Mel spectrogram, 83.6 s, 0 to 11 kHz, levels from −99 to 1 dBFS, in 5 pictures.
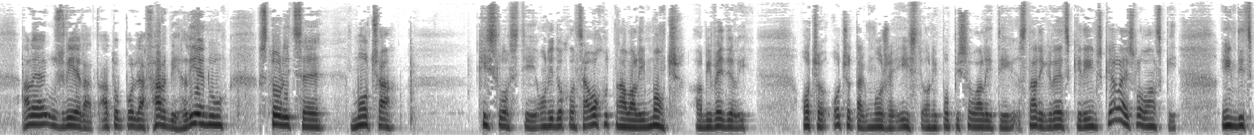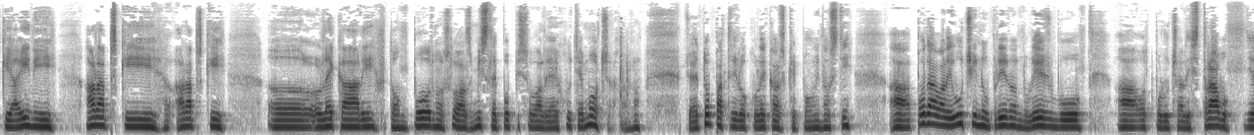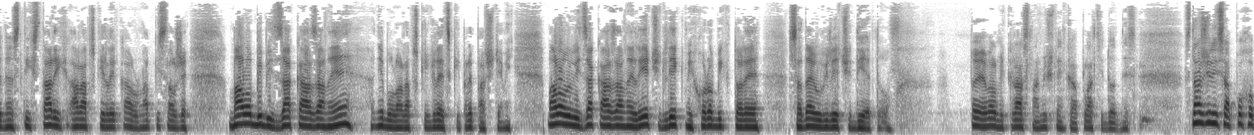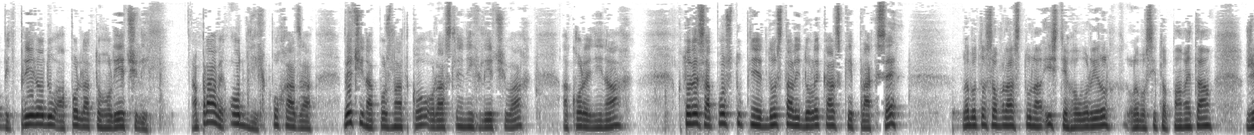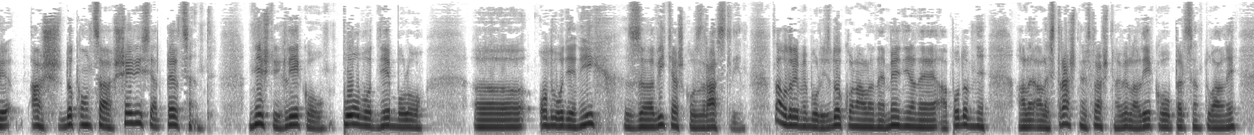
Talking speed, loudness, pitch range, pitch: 120 wpm, -21 LUFS, 125-155 Hz, 135 Hz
